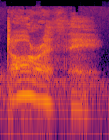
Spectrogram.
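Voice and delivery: high breathy delighted call; a soft excited gasp of her name; hushed delight; delighted exclamation. Acted. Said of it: "exclaimed a delighted voice".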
